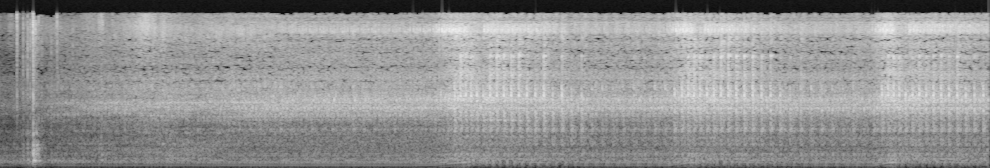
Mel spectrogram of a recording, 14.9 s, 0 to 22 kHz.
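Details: BMW M51D25 diesel, started and idling: a sharp, fast metallic knock over the clatter, louder with each throttle blip; it appeared after a 500 m drive, and a faulty injector is suspected.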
